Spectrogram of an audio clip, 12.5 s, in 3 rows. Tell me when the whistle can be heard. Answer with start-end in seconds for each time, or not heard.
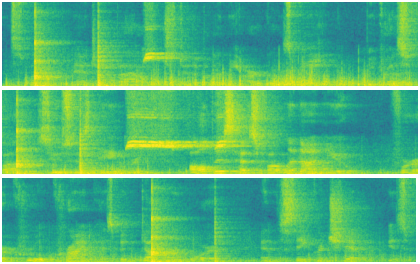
0.3-1.6, 4.3-6.4, 9.8-10.5.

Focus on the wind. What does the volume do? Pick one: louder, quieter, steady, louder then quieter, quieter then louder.
quieter.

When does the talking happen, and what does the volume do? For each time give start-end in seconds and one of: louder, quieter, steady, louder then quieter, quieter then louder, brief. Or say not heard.
0.0-12.4 louder then quieter.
